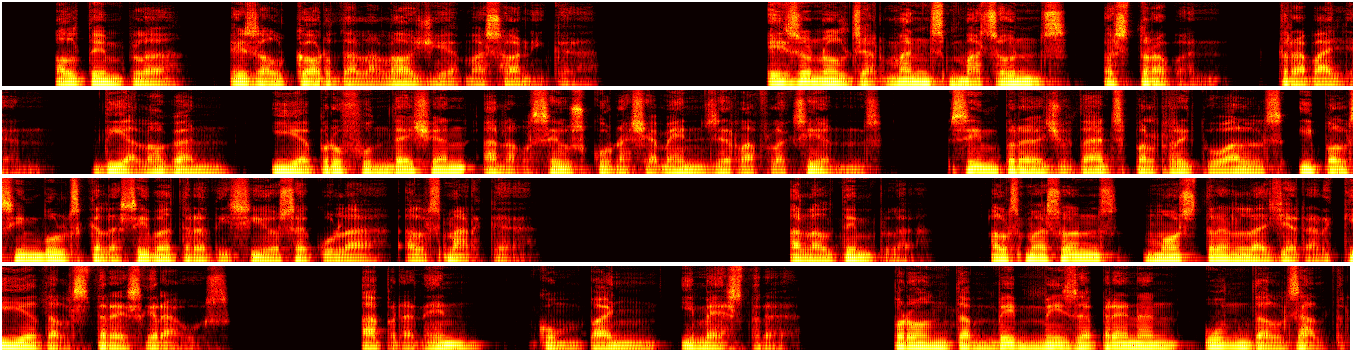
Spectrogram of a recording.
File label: Catalan e-learning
